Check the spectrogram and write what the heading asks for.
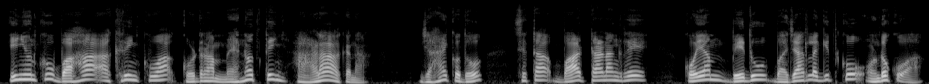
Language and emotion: Santali, surprised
